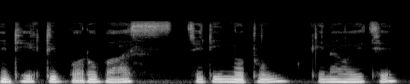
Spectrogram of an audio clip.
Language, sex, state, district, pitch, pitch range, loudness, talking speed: Bengali, male, West Bengal, Cooch Behar, 120 Hz, 115-130 Hz, -16 LUFS, 115 wpm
